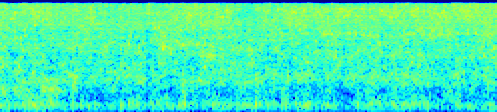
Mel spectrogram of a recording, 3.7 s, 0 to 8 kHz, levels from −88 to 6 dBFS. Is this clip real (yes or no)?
no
